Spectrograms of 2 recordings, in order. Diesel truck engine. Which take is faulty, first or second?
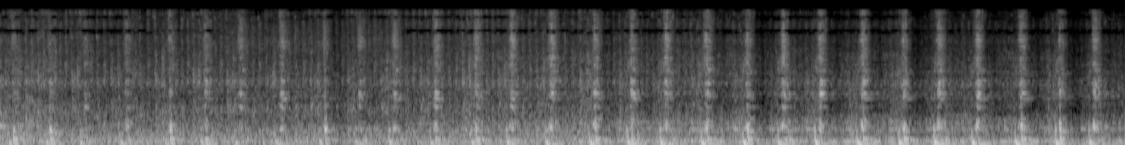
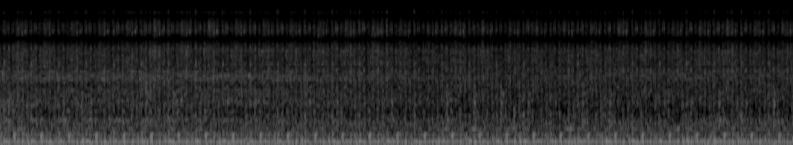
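first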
